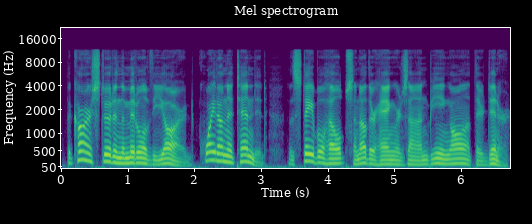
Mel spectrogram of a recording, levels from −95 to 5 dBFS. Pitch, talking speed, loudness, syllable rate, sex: 135 Hz, 205 wpm, -16 LUFS, 5.1 syllables/s, male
